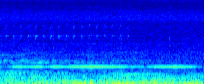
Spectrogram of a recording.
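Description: A steady hum with one held mid-pitched tone over a low rumble, with no other events.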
